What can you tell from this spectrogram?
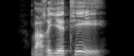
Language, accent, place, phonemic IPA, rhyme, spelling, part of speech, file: German, Germany, Berlin, /vaʁi̯eˈteː/, -eː, Varieté, noun, De-Varieté.ogg
- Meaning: variety show, variety theater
